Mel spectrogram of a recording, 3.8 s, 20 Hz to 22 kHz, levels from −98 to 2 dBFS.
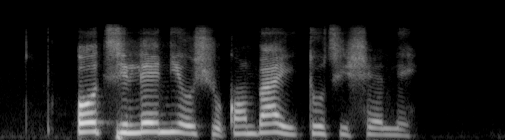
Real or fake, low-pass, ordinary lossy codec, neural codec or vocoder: fake; 9.9 kHz; Opus, 16 kbps; codec, 24 kHz, 1.2 kbps, DualCodec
